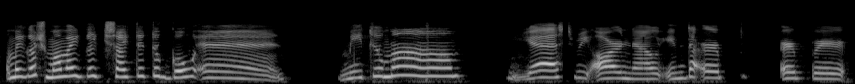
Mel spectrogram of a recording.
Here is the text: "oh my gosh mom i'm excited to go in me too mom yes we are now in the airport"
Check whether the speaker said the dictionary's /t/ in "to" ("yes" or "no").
yes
